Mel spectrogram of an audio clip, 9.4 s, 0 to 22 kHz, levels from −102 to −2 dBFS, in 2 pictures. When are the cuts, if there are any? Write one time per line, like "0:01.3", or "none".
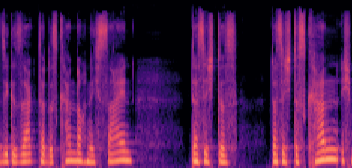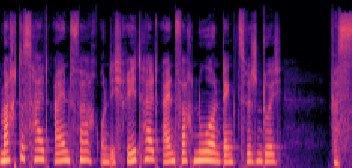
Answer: none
